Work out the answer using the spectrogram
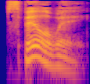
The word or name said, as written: spillway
